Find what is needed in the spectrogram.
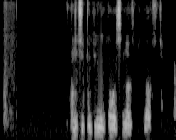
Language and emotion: Russian, neutral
